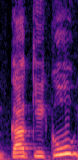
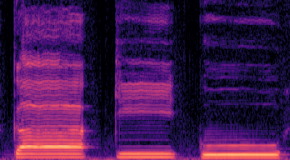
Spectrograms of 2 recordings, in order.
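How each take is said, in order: First: کا کی کو said at once, short; quick syllables. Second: کا کی کو stretched slowly; drawn-out drill. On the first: Teacher shows students the fast کا کی کو. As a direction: snap out کا کی کو without stretching. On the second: Teacher drilling ک syllables slowly. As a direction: drag out each کا کی کو. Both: Shown as a demonstration. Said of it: "فوراً پڑھیں گے ہم".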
